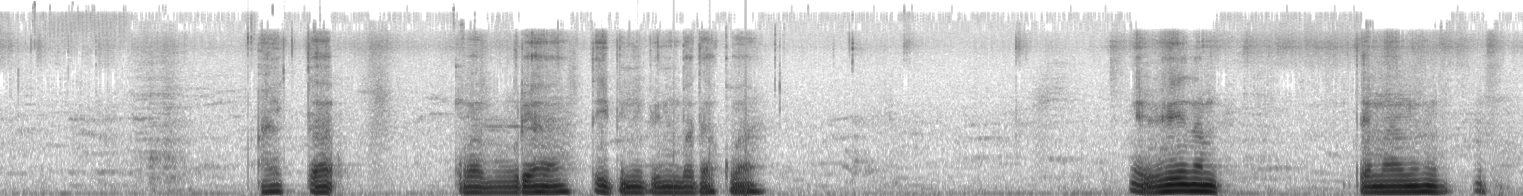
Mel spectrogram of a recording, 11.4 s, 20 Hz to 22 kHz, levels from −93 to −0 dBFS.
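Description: Throughout the speech, gritty grain and unsteady treble point to coarse sub-band quantisation, likely Bluetooth SBC compression at a low bitrate near 96 kbps. Content extends to 20.9 kHz.

From 0.78 to 2.67 s and again from 4.51 to 8.01 s, CD scratch ticks recur about four times per second, each a few milliseconds, where unrecoverable disc errors get patched.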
